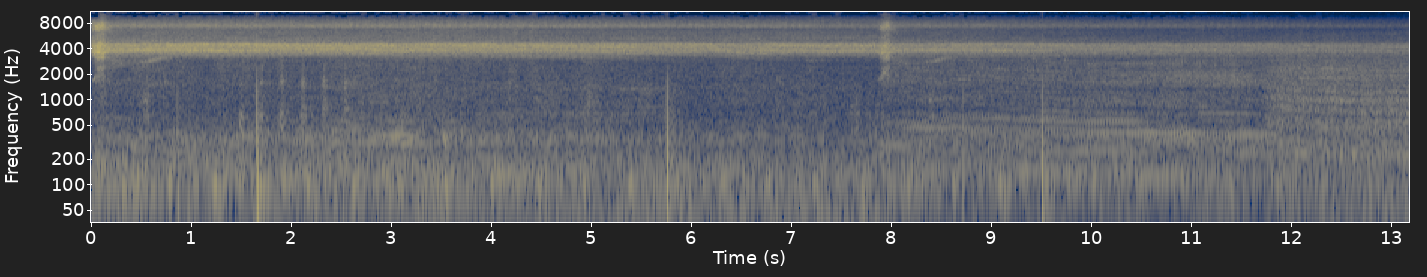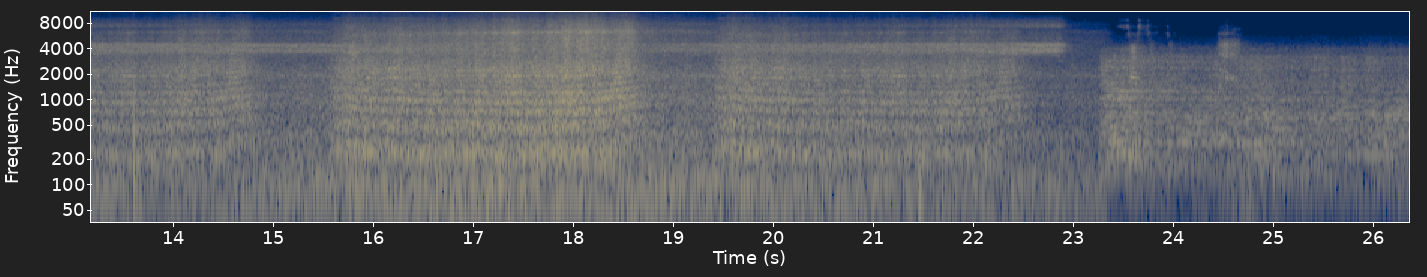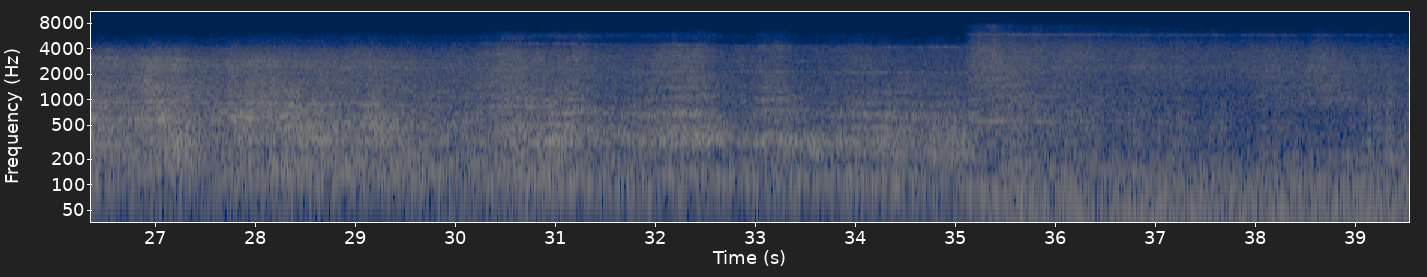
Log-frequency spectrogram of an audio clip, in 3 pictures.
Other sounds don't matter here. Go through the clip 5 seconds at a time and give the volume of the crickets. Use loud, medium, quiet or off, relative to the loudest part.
loud, medium, quiet, quiet, quiet, off, off, off.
